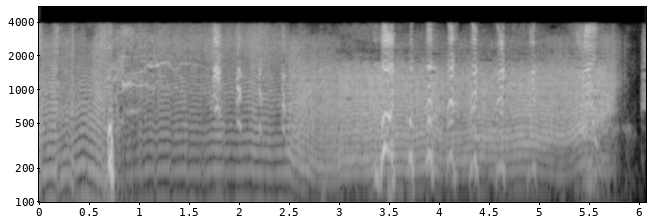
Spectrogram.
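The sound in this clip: A long, drawn-out fart noise that buzzes on for about six seconds, its pitch wavering up and down with sputtering bursts before it trails off.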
